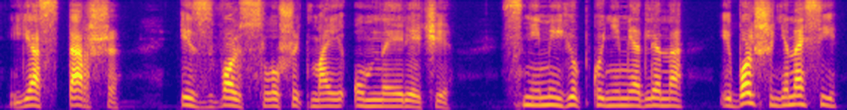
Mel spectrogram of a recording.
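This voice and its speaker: Lady doing a bossy snappy poodle, stern orders, slow. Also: lowish voice, dry recording, studio quality, close to an everyday voice. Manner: stern, commanding.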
